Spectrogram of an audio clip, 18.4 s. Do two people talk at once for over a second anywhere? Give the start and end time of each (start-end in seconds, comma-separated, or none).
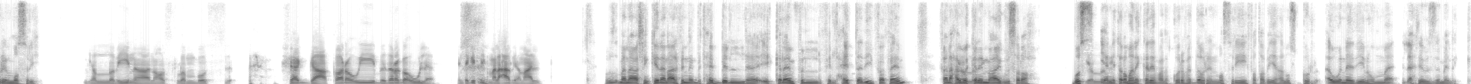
none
